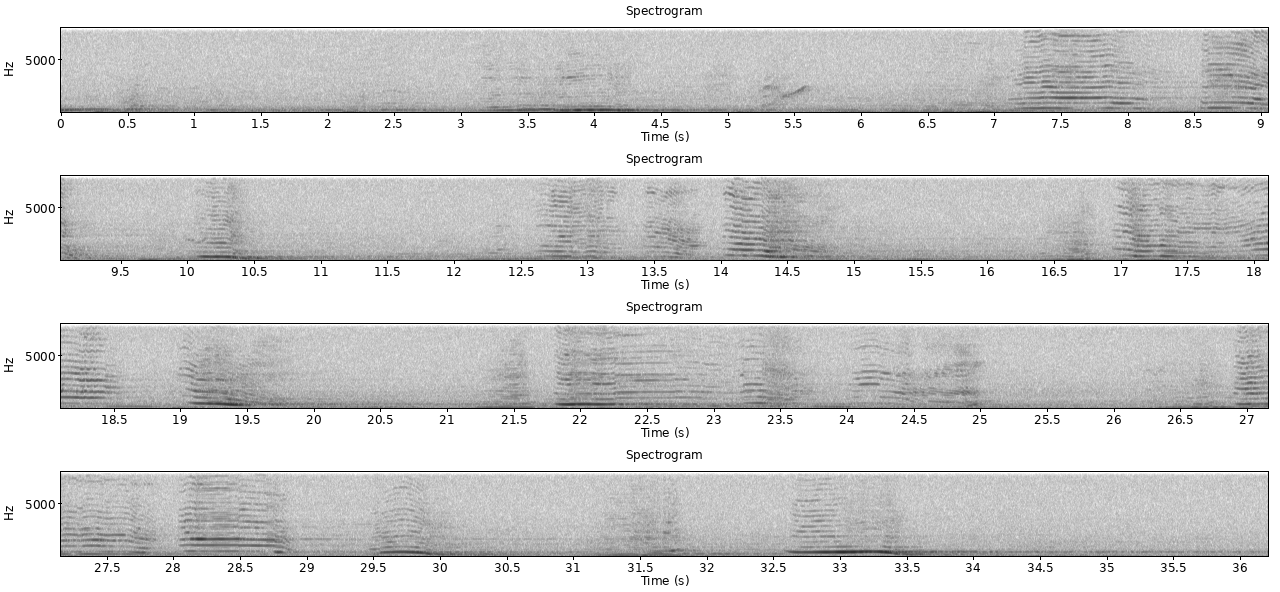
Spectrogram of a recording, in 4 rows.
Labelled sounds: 3.7	4.1	humpback whale, 3.2 to 3.6 kHz
5.4	5.7	humpback whale, 1.5 to 2.6 kHz
6.7	8.3	humpback whale, 0.83 to 8.0 kHz
8.5	10.5	humpback whale, 0.80 to 6.7 kHz
12.6	14.8	humpback whale, 0.80 to 7.3 kHz
16.4	18.6	humpback whale, 0.80 to 7.5 kHz
19.0	19.5	humpback whale, 0.80 to 3.9 kHz
21.2	25.0	humpback whale, 0.86 to 7.2 kHz
26.4	30.0	humpback whale, 0.80 to 7.0 kHz
32.6	33.2	humpback whale, 0.90 to 7.4 kHz

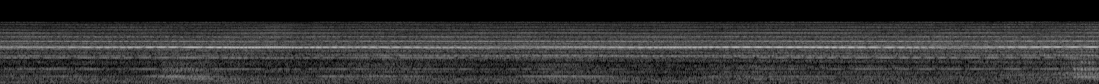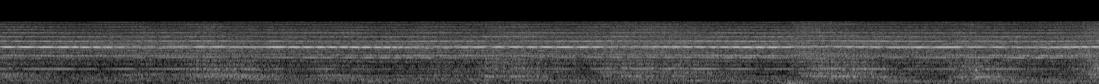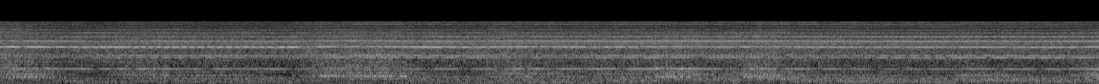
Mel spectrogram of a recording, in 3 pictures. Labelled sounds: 2.1	2.9	vessel noise, 2.0 to 5.9 kHz
3.3	3.6	vessel noise, 6.5 to 6.7 kHz
6.3	7.8	vessel noise, 2.1 to 6.4 kHz
9.6	10.9	vessel noise, 5.2 to 6.6 kHz
11.3	11.6	vessel noise, 1.4 to 1.5 kHz
12.9	15.5	vessel noise, 3.6 to 6.0 kHz
15.9	16.3	vessel noise, 5.8 to 6.7 kHz
18.1	20.3	vessel noise, 1.2 to 7.3 kHz
21.9	23.0	vessel noise, 0.80 to 7.5 kHz
25.5	25.9	vessel noise, 6.6 to 6.8 kHz
30.1	31.6	vessel noise, 5.0 to 6.5 kHz

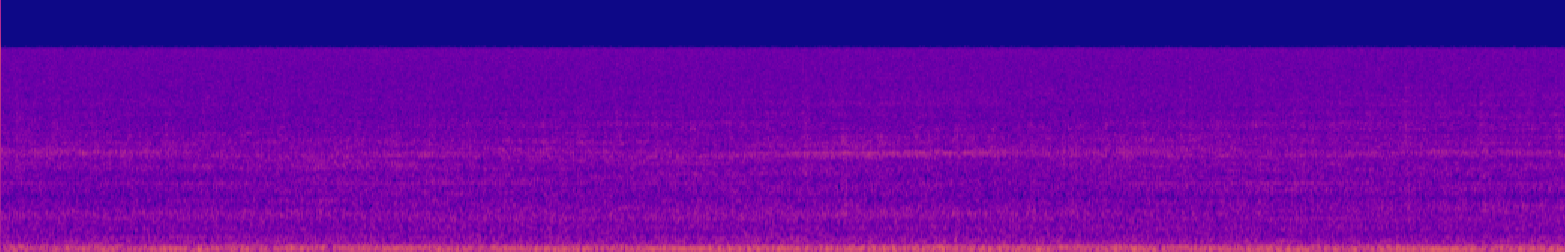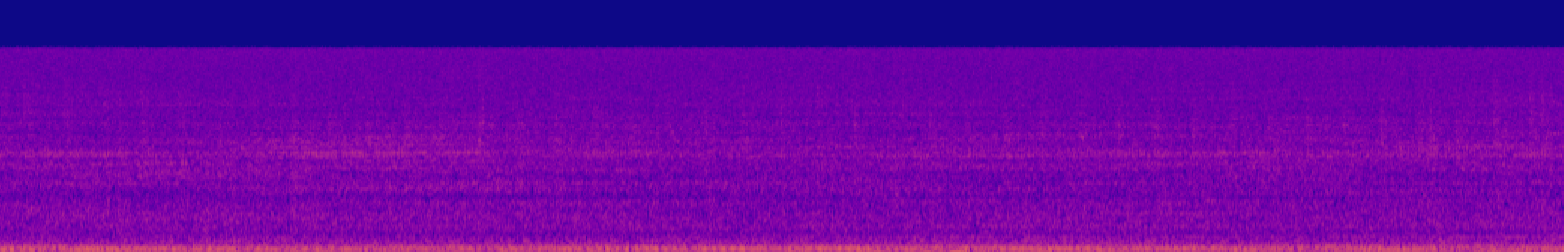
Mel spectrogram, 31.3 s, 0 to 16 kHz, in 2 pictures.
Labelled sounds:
1.0	1.6	vessel noise, 1.4 to 1.8 kHz

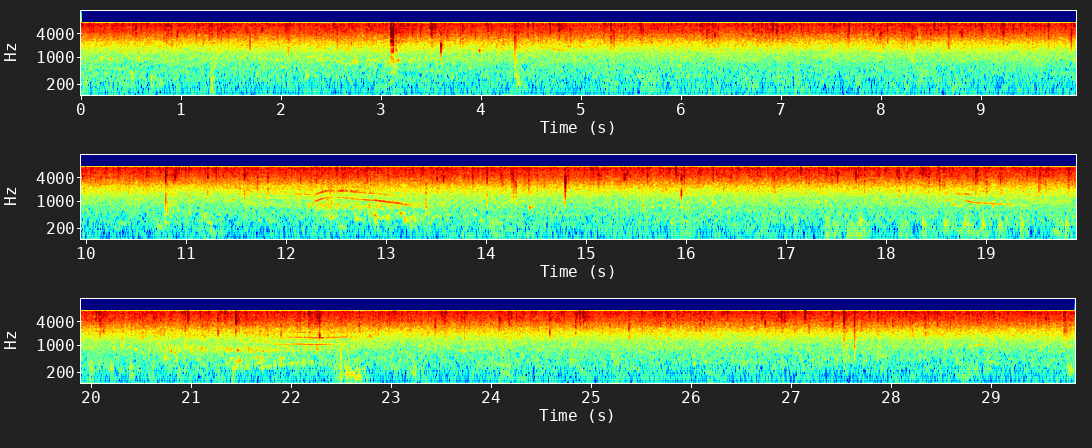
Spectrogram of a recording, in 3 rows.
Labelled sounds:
12.3	13.3	killer whale, Bigg's (transient), 0.78 to 1.9 kHz
18.8	19.3	killer whale, Bigg's (transient), 0.78 to 1.1 kHz
21.8	22.6	killer whale, Bigg's (transient), 0.97 to 2.0 kHz

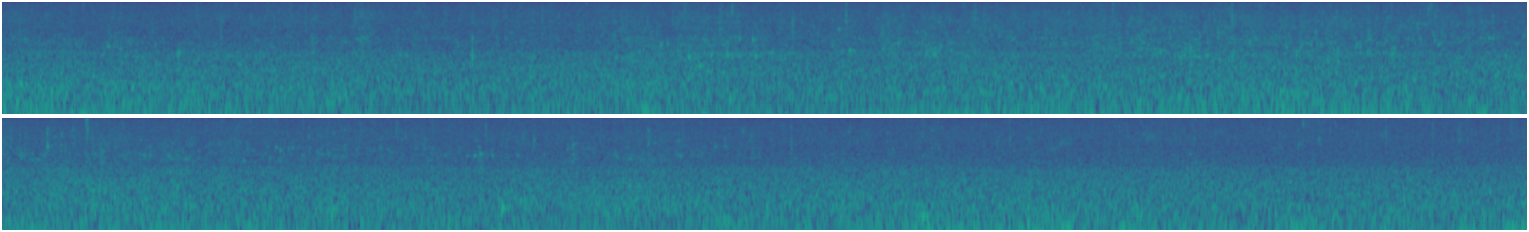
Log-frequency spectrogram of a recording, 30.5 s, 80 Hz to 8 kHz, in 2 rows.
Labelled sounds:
11.4	11.7	water noise, 0.94 to 1.2 kHz

